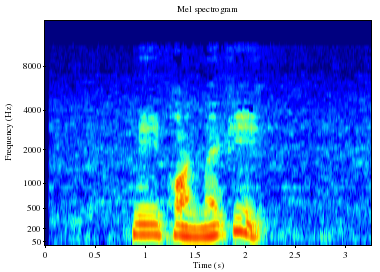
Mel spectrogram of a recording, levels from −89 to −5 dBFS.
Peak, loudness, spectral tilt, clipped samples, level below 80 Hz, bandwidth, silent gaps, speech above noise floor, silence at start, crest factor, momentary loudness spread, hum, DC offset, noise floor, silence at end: -6 dBFS; -25 LUFS; -8.5 dB/octave; under 0.1%; -54 dBFS; 11 kHz; none; 32 dB; 0.85 s; 22 dB; 12 LU; none; under 0.1%; -56 dBFS; 1.1 s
